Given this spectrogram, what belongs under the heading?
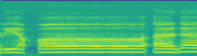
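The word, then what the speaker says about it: لِقَاءَنَا: Na didahului Hamzah nanya tetap dibaca panjang. Iya. Contohnya di surah ke-10 ayat 7 dan 8 ya. Bismillahirrahmanirrahim. Innalladzina laa yarjuna liqaana waradu bilyatid dunya.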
